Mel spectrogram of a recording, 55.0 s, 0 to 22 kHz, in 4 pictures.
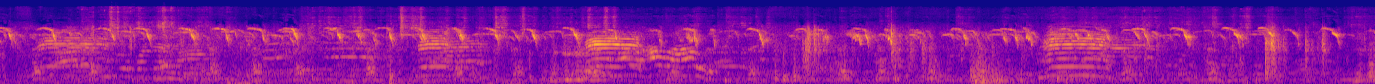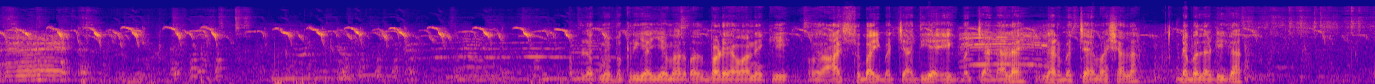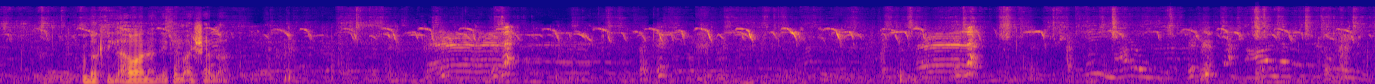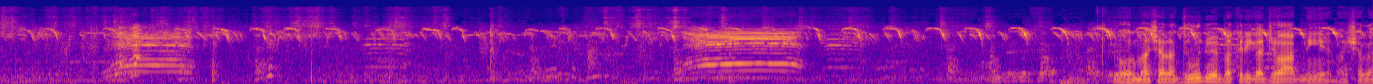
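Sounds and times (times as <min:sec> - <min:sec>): birds chirping: 0:00.0 - 0:54.9
goat bleating: 0:00.3 - 0:01.4, 0:03.0 - 0:06.7, 0:10.3 - 0:11.6, 0:13.6 - 0:14.6, 0:23.3 - 0:24.3, 0:31.8 - 0:33.6, 0:36.5 - 0:37.4, 0:42.0 - 0:43.3, 0:44.8 - 0:45.4, 0:48.0 - 0:50.0.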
